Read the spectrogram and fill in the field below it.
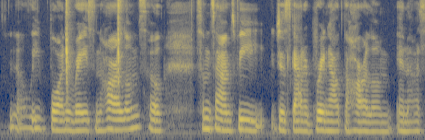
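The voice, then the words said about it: New York accent. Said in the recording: “I want to hold on to my New York accent”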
